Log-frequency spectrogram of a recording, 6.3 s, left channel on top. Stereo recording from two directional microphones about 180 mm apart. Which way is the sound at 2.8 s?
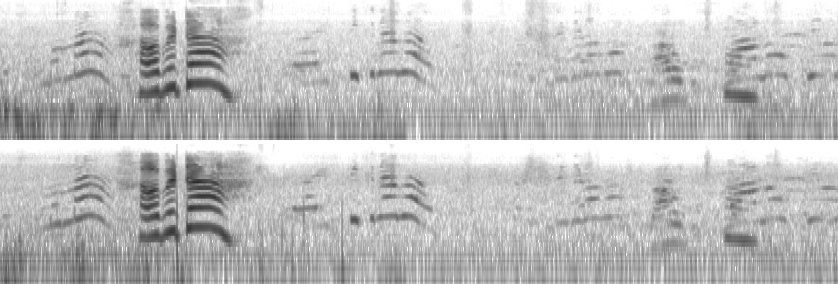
20° left (ahead or behind).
